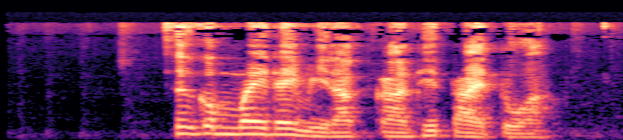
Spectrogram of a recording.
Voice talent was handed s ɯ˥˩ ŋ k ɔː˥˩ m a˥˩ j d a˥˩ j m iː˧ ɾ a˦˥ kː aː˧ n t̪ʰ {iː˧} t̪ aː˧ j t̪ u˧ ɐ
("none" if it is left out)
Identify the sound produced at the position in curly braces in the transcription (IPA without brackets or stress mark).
iː˥˩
